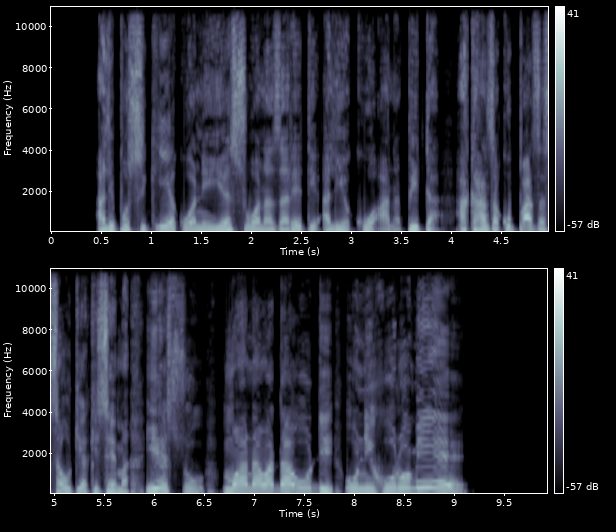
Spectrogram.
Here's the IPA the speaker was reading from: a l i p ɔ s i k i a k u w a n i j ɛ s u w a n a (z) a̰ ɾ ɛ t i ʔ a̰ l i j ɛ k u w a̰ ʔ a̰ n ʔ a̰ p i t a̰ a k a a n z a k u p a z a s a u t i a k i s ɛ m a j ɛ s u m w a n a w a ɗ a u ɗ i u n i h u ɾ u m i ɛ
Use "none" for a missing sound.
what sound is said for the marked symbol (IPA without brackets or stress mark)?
z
